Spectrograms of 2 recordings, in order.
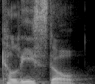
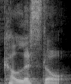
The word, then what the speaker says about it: Callisto: that he even pronounces Callisto wrong he pronounces it Kalisto it's Kalisto I as in kit they were all dropping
